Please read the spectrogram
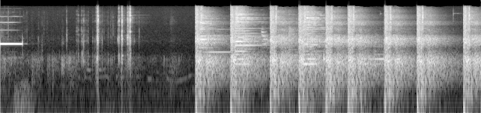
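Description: An IPSC shot timer gives one short high beep as the start signal. About two and a half seconds later a handgun fires a string of about ten shots at two to three a second, with steel targets clanging from the hits.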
